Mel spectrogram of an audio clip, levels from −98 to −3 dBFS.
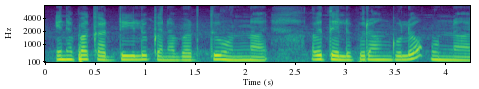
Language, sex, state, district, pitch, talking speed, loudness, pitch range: Telugu, female, Telangana, Mahabubabad, 195 Hz, 115 wpm, -18 LUFS, 180-205 Hz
